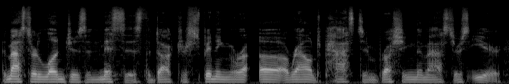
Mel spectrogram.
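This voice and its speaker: A man's voice: on the low side, level tone, normal speed, dry recording. A man streaming, switching between casual, sweary banter and narrating a story aloud. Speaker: streamer reading fan fiction aloud.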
